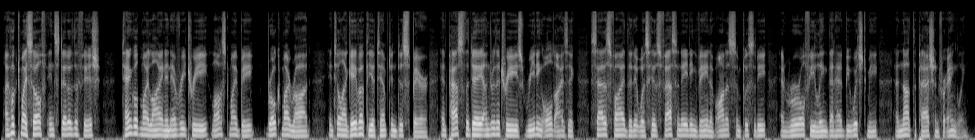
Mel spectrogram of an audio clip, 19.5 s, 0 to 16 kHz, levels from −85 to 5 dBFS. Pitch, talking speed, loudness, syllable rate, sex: 135 Hz, 185 wpm, -17 LUFS, 5.2 syllables/s, male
